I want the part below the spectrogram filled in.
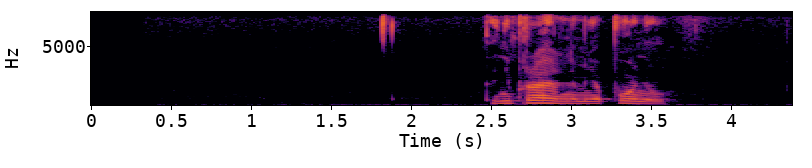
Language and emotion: Russian, neutral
